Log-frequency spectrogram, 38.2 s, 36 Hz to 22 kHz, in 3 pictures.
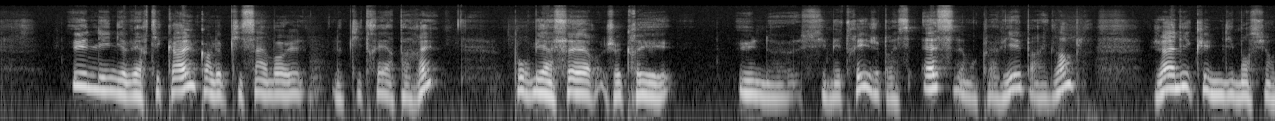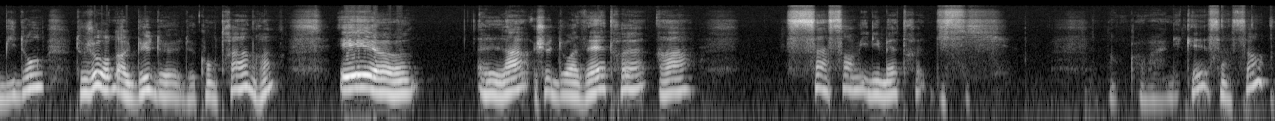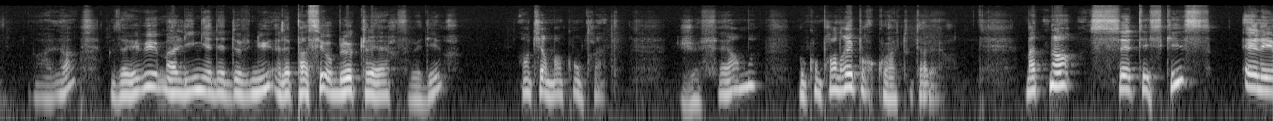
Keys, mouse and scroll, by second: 0.5 click, 3.6 click, 4.7 right click, 5.7 click, 7.0 click, 8.2 click, 9.6 s, 11.8 click, 13.1 click, 14.8 click, 18.2 click, 20.8 click, 22.9 click, 24.5 KP_5, 24.8 KP_0, 25.1 KP_0, 25.3 KP_Enter, 26.4 typing, 32.2 click, 34.2-35.4 drag.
